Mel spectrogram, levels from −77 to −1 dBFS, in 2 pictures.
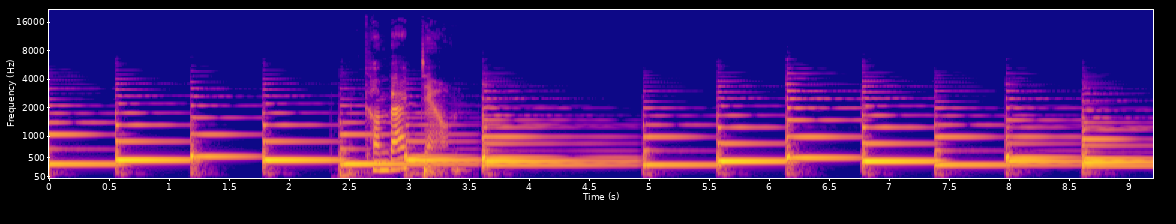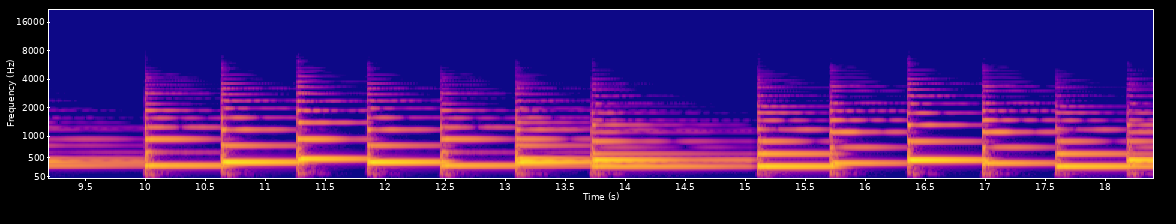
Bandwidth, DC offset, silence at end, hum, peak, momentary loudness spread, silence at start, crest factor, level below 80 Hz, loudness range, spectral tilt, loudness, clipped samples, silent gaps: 12 kHz; under 0.1%; 0 s; none; 0 dBFS; 11 LU; 0 s; 14 dB; -54 dBFS; 2 LU; -6.5 dB/octave; -15 LUFS; under 0.1%; none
